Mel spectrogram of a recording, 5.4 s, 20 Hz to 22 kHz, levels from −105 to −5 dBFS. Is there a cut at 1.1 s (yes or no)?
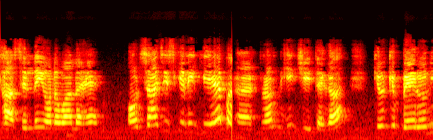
no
